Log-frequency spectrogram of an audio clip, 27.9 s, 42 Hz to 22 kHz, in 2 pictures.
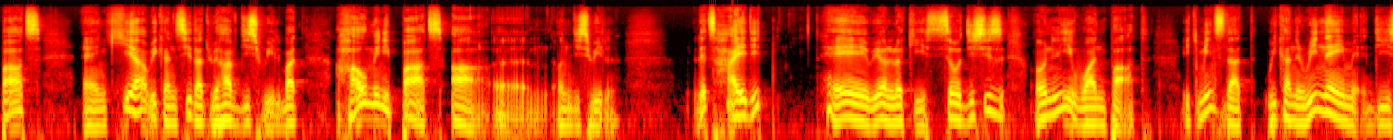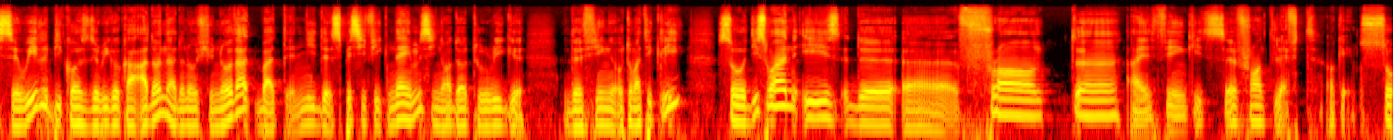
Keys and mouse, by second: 1.2 click, 2.5 middle click, 3.3 middle click, 3.9 shift+middle click, 4.4 middle click, 5.2 middle click, 5.7 middle click, 7.8 click, 8.7 click, 10.0 middle click, 25.2 middle click, 26.8 middle click.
